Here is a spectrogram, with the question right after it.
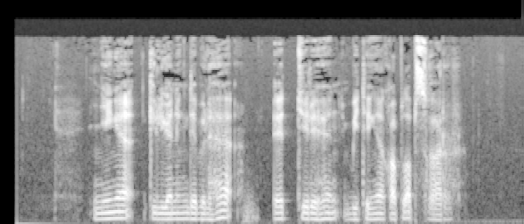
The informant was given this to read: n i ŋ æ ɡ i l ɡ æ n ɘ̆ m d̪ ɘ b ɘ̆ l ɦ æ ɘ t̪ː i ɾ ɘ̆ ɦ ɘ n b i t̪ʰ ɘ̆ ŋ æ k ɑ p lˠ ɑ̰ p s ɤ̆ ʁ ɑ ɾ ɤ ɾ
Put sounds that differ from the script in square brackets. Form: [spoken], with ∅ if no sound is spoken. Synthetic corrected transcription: n i ŋ æ [k] i l ɡ æ n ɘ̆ [ŋ] d̪ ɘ b ɘ̆ l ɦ æ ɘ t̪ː i ɾ ɘ̆ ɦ ɘ n b i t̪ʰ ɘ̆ ŋ æ [q] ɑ p lˠ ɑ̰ p s ɤ̆ ʁ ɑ ɾ ɤ ɾ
